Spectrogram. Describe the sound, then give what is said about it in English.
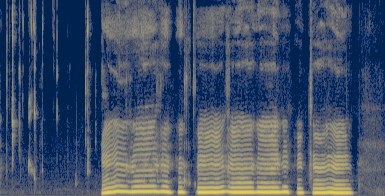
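A voice imitates chewing food while eating with a few loud, drawn-out, steady-pitched humming 'mmm' sounds, separated by short breaks and with no other sound. “let me finish eating my food. Nom nom.”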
